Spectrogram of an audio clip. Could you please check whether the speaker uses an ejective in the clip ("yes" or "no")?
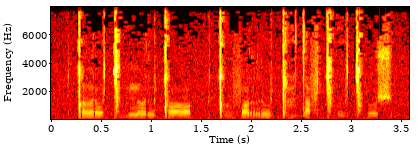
no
